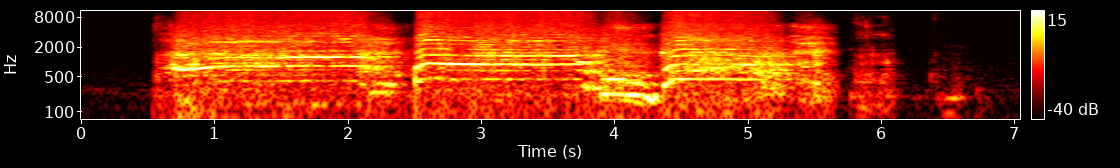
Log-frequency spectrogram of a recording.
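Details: Cat screaming in a voice likened to a man's: long, loud, wavering wails with a short break between them, each held for about two seconds, then fading to quiet indoors.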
